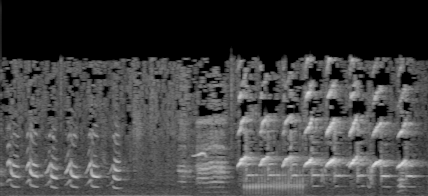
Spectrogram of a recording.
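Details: Javan myna singing busily with bobbing head to provoke quiet mynas: a string of downward-curving whistles, a harsh noisy burst, then rapid bright chirping whistles repeated about twice per second.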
